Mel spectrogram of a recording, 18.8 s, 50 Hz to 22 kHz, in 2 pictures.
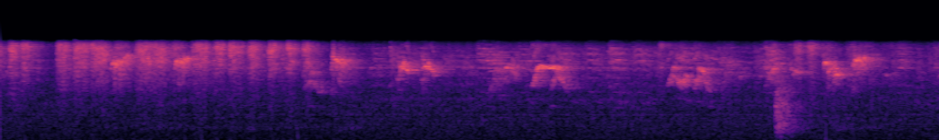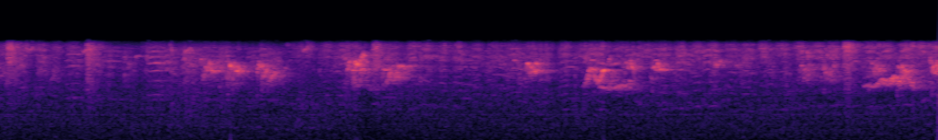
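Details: A 5-week-old female baby budgerigar chatters with dense, scratchy chirps and warbles, nearly continuous with brief pauses.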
